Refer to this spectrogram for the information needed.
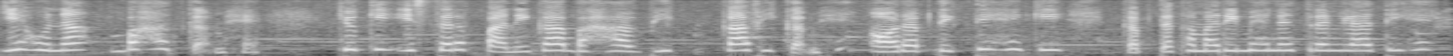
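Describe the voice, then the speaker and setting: Very high-pitched earnest village daughter-in-law acted by a woman. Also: moderate pace, faint music behind. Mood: concerned, practical. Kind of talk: cartoon story dialogue.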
